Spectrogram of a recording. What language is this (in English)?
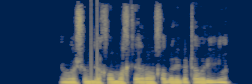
Pashto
